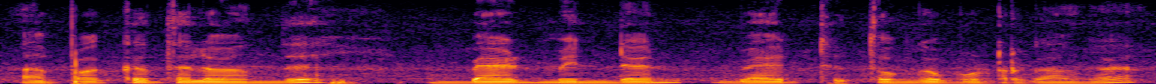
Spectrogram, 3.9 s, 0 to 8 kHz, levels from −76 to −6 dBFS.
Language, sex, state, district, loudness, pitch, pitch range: Tamil, male, Tamil Nadu, Kanyakumari, -18 LUFS, 120 Hz, 115-125 Hz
